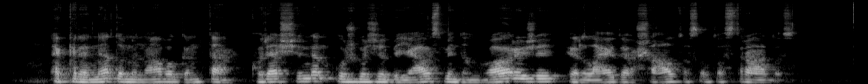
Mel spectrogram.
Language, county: Lithuanian, Vilnius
